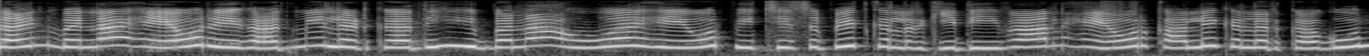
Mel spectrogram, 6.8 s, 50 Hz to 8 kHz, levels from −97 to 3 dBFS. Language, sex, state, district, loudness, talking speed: Hindi, female, Chhattisgarh, Raipur, -17 LUFS, 210 wpm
